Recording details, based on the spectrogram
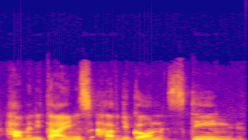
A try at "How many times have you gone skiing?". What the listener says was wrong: All right, but I don't hear the intonation. Okay, remember the intonation is super important.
